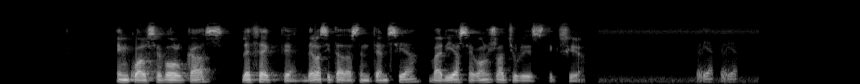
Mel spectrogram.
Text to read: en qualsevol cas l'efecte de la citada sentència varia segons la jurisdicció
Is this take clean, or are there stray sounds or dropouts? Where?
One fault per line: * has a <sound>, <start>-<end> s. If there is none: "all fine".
* has a laugh, 7.0-7.4 s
